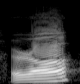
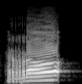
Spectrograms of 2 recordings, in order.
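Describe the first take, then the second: First: The r is not trilled at all. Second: The r is trilled long and heavily. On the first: "malah tidak menggetarkannya jadi kayak orang bule" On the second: "yang nggak boleh itu getaran terlampau banyak-banyak"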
